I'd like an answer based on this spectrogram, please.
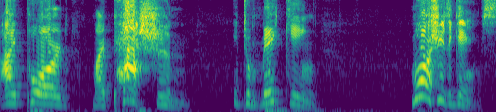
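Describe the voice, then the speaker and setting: A woman speaks in a strong Filipino accent at a fairly slow pace. Her tone is bright and sharp, with very wide pitch swings. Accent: thick Filipino. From Philippines. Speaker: YouTuber, amateur game maker. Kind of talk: response video monologue. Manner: animated; halting.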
